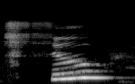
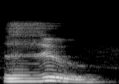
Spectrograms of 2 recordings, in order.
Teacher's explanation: they're the same except s sound is not voiced okay z sound starts here in your voice box but your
